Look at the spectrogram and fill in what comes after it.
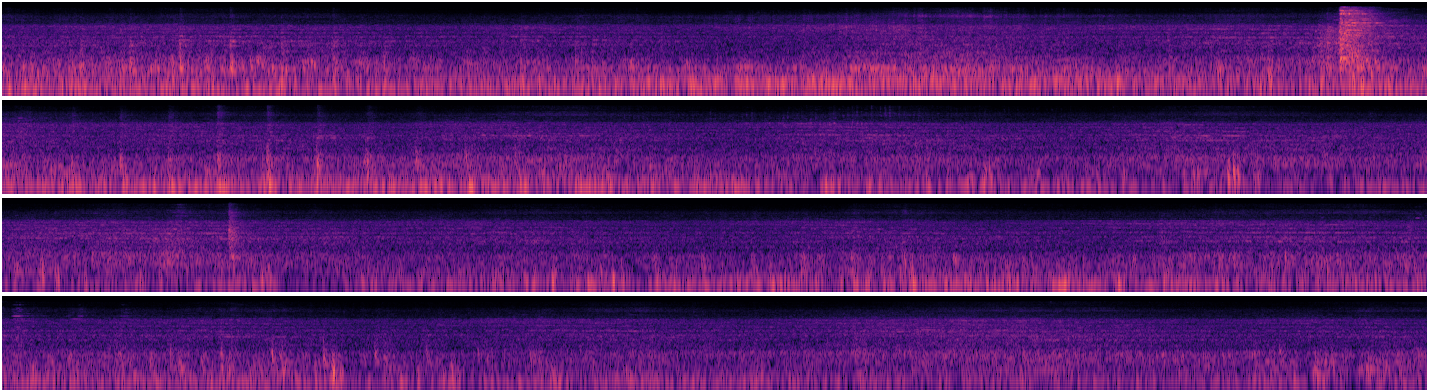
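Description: Freight train of double-stack container well cars rolling past, its wheels giving a steady low rumble on the rails. A sharp clank cuts through about seven seconds in, and a fainter one near the middle.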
